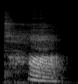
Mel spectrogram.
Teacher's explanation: In this word, the AL makes augh. We don't hear the L, we don't say it. It's kind of like a silent letter just helping the A, but we say augh.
